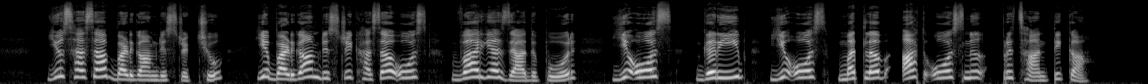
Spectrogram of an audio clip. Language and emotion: Kashmiri, neutral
